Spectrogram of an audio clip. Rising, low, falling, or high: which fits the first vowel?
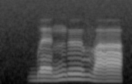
low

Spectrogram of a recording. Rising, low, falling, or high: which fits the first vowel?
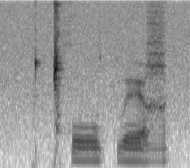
low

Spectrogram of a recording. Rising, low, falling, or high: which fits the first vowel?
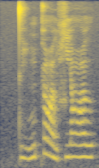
rising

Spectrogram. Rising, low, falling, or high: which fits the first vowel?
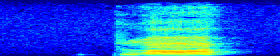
rising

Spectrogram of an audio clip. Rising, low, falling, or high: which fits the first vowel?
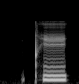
low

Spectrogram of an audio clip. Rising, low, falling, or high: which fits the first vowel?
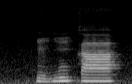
low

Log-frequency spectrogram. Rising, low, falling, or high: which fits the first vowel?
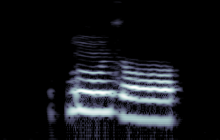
high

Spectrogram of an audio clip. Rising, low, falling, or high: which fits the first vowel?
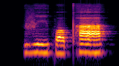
low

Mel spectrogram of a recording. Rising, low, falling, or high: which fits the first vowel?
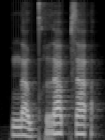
low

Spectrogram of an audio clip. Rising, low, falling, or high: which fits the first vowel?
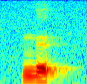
low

